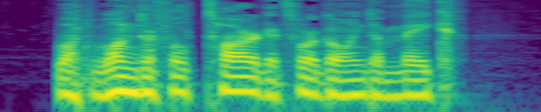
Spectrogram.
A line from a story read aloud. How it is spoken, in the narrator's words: Sturm said irritably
